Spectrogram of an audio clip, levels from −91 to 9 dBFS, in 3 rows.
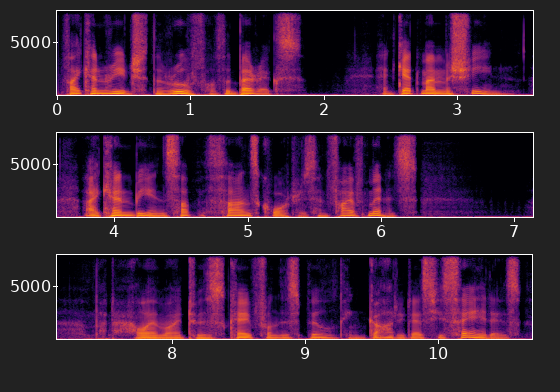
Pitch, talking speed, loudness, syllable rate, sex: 120 Hz, 215 wpm, -19 LUFS, 5.6 syllables/s, male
